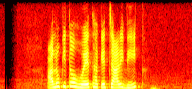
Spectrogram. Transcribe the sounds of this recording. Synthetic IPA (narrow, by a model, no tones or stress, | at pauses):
a̰lokit̪oɦoet̪ʰaket͡ɕaɾid̪ik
